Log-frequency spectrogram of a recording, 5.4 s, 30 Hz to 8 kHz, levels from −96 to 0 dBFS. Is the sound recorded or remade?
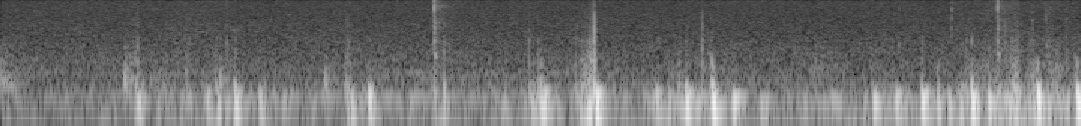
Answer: recorded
